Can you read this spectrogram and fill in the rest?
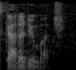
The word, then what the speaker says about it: Skadegamutc: The vocabulary I have in front of me, the pronunciation is gotta do much.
